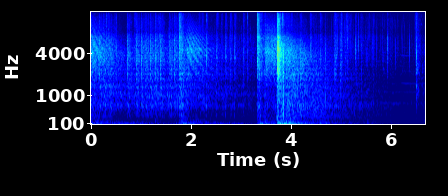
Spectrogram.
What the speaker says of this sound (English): Oh, they're shooting.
